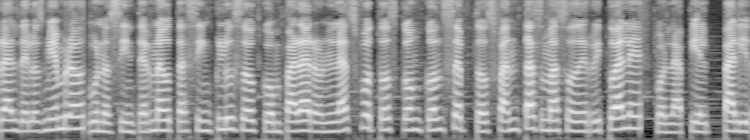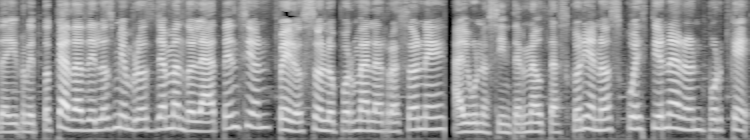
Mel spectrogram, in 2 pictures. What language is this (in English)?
Spanish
